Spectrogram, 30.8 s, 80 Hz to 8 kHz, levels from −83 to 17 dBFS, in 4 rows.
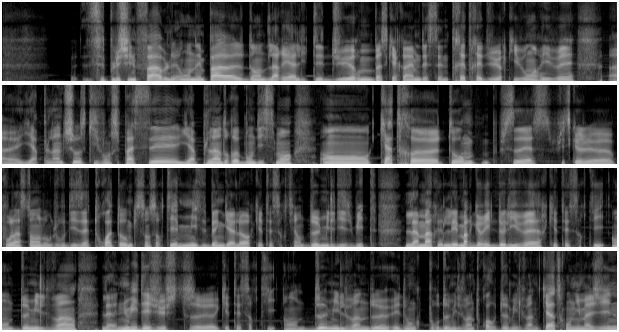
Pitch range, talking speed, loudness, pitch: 115-150 Hz, 185 wpm, -20 LUFS, 130 Hz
